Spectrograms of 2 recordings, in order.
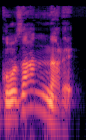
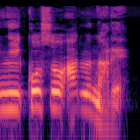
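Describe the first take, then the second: First: The phrase is said fast and squeezed together. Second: Every syllable of the full phrase is pronounced. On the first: "早く言いますと" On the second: "にこそあるなれの転じたものです"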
